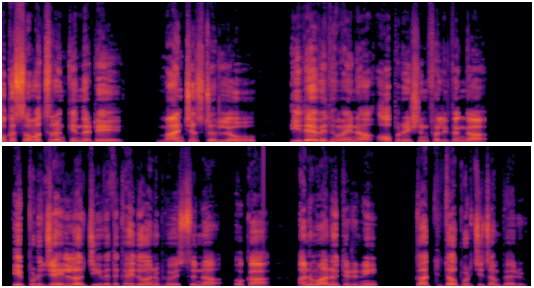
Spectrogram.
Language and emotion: Telugu, neutral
